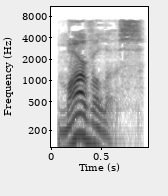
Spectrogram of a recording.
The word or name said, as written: marvelous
